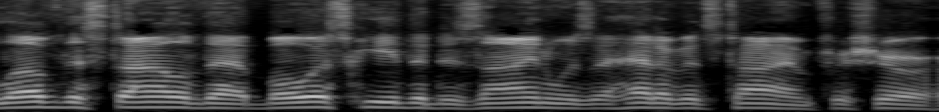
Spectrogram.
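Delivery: normal talking voice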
